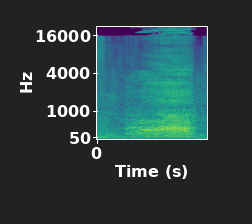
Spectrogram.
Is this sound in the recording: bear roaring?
yes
